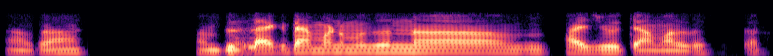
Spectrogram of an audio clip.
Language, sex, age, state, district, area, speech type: Marathi, male, 18-30, Maharashtra, Nanded, urban, conversation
